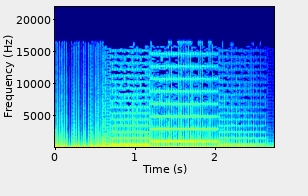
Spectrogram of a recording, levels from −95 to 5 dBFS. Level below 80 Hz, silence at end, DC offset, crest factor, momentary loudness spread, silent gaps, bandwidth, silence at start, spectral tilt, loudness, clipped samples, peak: -34 dBFS; 0 s; under 0.1%; 12 dB; 7 LU; none; 17 kHz; 0 s; -5 dB/octave; -31 LUFS; under 0.1%; -18 dBFS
